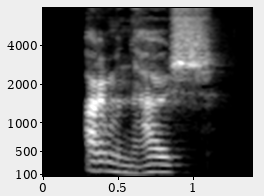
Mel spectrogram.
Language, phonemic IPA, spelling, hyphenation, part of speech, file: Dutch, /ˈɑr.mə(n)ˌɦœy̯s/, armenhuis, ar‧men‧huis, noun, Nl-armenhuis.ogg
- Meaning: poorhouse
